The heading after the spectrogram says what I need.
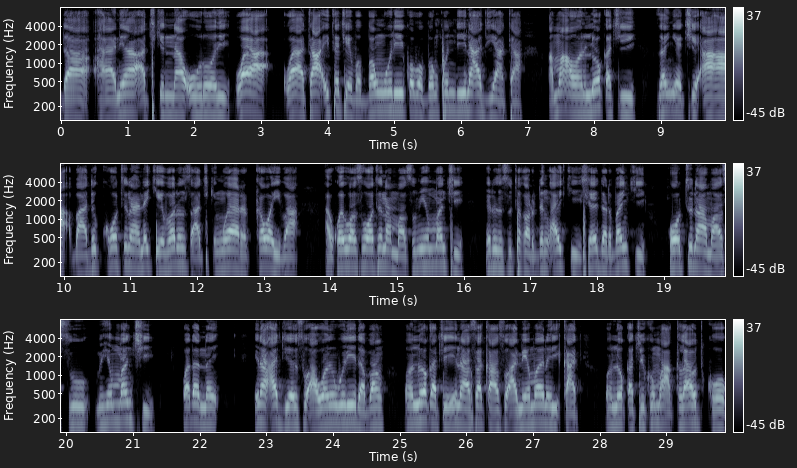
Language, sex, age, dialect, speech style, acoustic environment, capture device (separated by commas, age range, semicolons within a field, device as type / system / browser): Hausa, male, 25-34, Nigeria - Kano, happy; relaxed; excited; focused, silence; nature; people talking, mobile / Linux / Chrome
